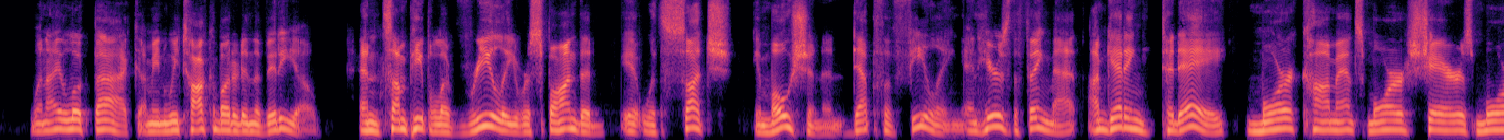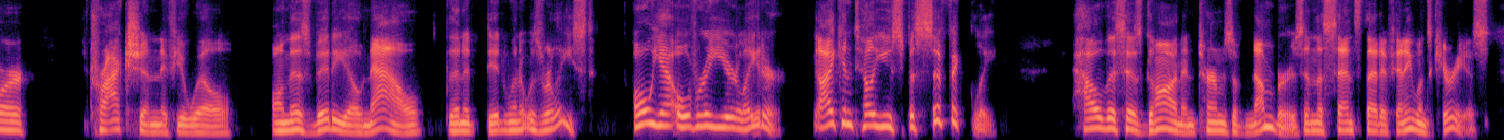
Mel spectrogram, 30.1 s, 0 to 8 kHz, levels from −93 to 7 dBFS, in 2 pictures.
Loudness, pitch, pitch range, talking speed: -19 LUFS, 140 Hz, 125-170 Hz, 160 wpm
